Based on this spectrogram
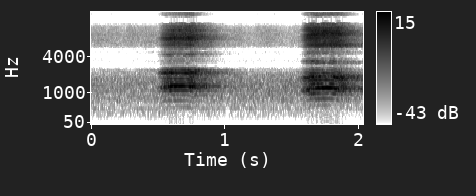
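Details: Australian raven, a wild bird that visits a porch daily in Perth, Australia, giving the "cock a doodle doo" call said to be typical of Perth ravens: two harsh, drawn-out nasal caws about a second apart over faint steady background hiss.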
